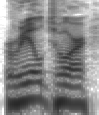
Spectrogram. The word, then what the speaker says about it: realtor: syllables. It's realtor, and it's not jewelry.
